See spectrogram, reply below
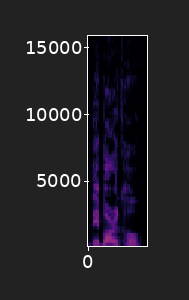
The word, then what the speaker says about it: Debarghya: My first name is pronounced Debargho, which is why it's very hard for everyone to say it. And it's spelled D-E-B-A-R-G-H-Y-A. And my last name is D-A-S.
